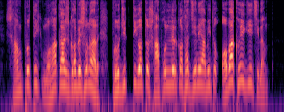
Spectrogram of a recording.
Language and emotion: Bengali, surprised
